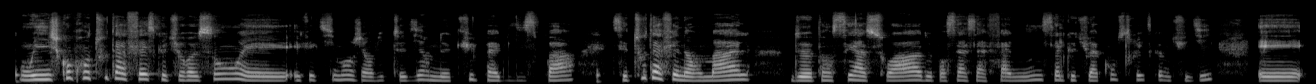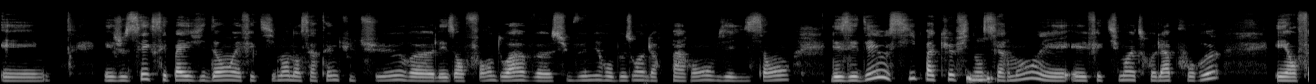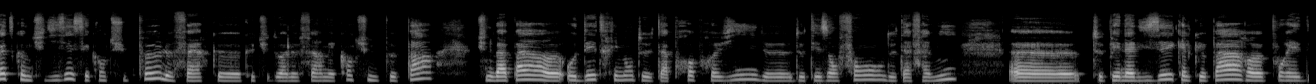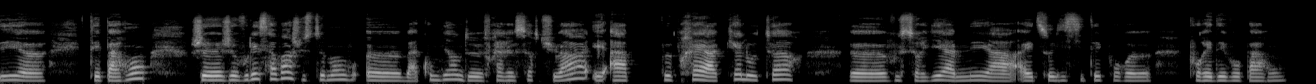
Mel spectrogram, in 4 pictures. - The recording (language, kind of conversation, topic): French, advice, Comment trouver un équilibre entre les traditions familiales et mon expression personnelle ?
- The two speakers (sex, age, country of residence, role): female, 35-39, France, user; female, 50-54, France, advisor
- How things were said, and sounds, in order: tapping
